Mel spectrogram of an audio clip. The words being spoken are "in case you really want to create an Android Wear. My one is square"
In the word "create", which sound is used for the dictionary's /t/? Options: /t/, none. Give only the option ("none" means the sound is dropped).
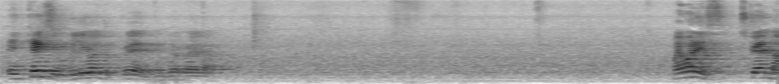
none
